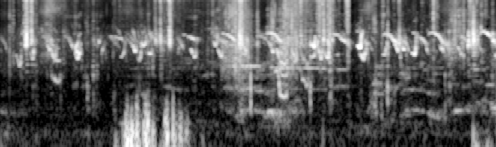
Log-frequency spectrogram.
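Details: Young pheasant chicks at feeding time calling in a dense chorus of sharp, downward-sweeping chirps, with low thumping and handling noises between the calls.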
